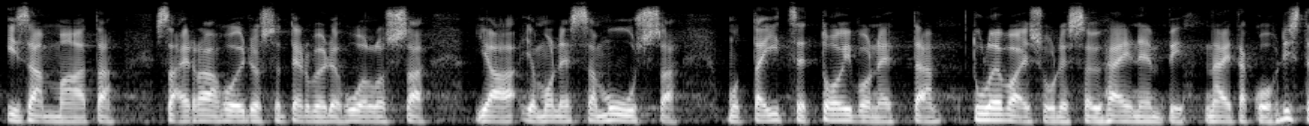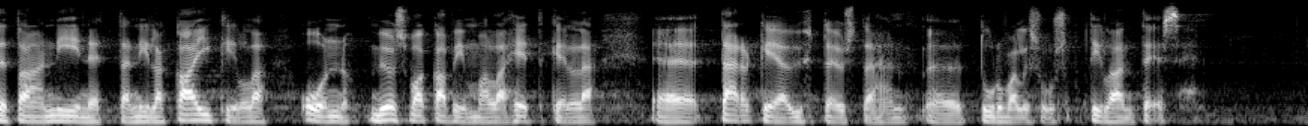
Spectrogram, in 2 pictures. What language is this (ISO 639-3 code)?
fin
